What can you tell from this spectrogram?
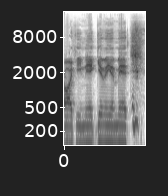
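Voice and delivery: put-on over-the-top Australian accent, breaking into laughter; hammed-up Australian accent. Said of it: "She doesn't sound anything like that".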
